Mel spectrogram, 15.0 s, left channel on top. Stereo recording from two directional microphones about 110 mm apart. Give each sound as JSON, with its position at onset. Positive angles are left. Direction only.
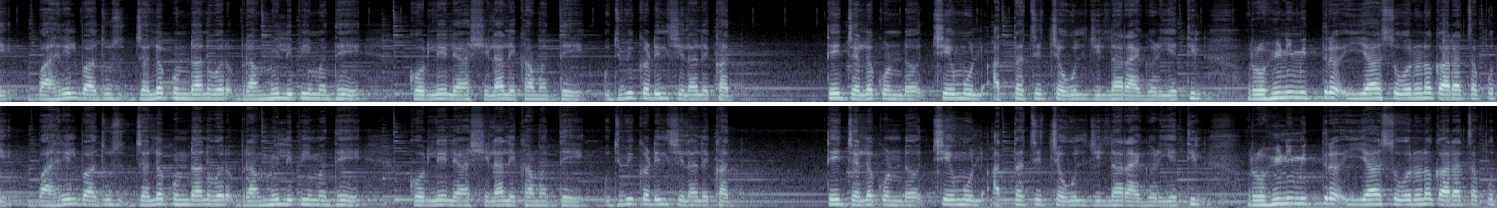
{"t": 0.0, "sound": "speech", "side_deg": 35}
